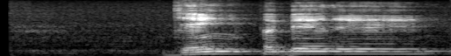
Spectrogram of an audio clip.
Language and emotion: Russian, neutral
